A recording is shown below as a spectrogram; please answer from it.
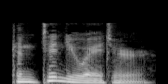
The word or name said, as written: continuator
